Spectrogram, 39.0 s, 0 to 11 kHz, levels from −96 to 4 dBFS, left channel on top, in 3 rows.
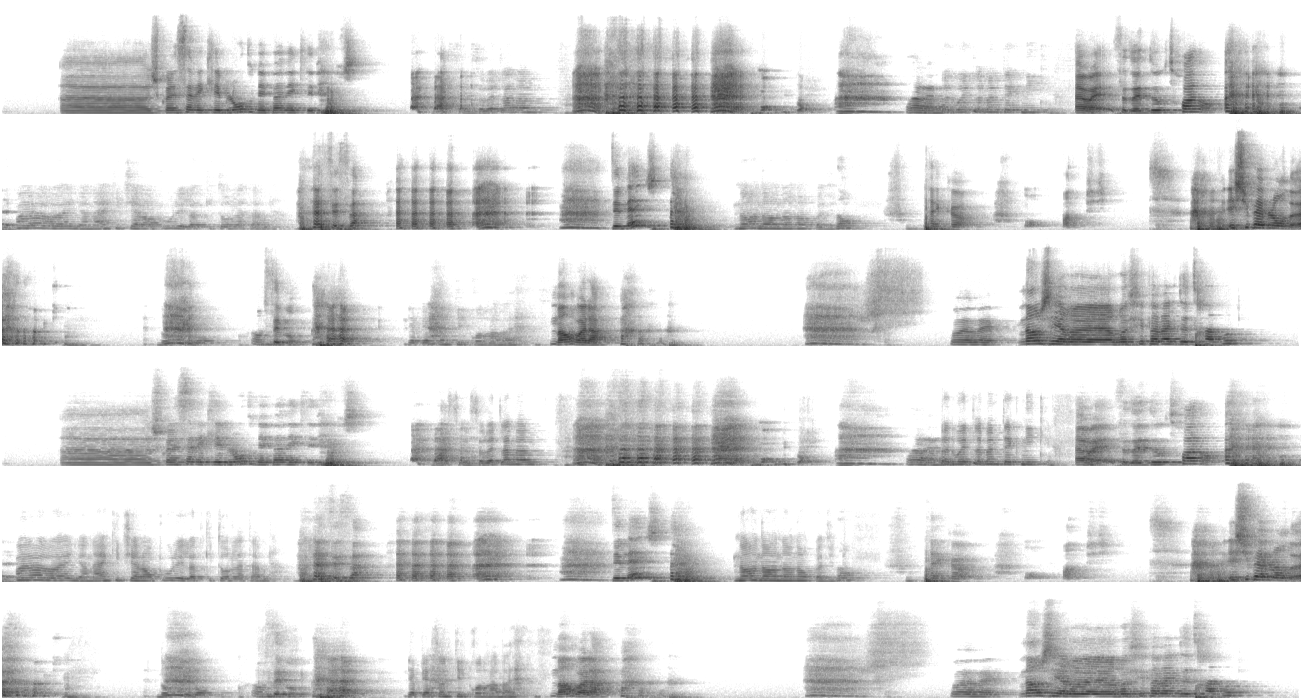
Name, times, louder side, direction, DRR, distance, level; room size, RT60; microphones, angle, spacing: voice 1, 0.6-3.5 4.1-4.4 5.7-7.7 8.4-9.4 10.7-13.1 16.0-16.6 16.9-19.9 21.3-21.5 22.2-22.6 22.9-23.3 23.6-23.7 24.5-26.3 27.6-27.9 28.5-29.5 31.5-32.7 34.0-35.0 35.5-38.4, left 4 dB, 40° left, 0.3 m, -28 dB
voice 2, 4.3-6.2 6.5-6.6 7.5-8.1 9.4-11.0 13.1-16.3 20.3-21.5 22.0-22.1 26.6-26.9 27.5-28.1 28.5-29.0 30.0-31.4, right 5 dB, 50° right, 0.3 m, -41 dB
3.9 x 2.0 x 3.4 m
head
